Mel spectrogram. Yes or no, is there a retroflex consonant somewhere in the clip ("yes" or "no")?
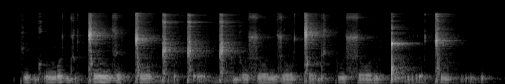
no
